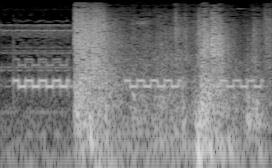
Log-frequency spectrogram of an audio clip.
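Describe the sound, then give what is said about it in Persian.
All the telephones at an agency start ringing at six o'clock when its power comes back on, a warbling electronic trill repeating in short bursts while heavy thuds and clattering noise break in over them. Nobody speaks. “همه ی تلفن ها شروع میکنن به زنگ زدن.”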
